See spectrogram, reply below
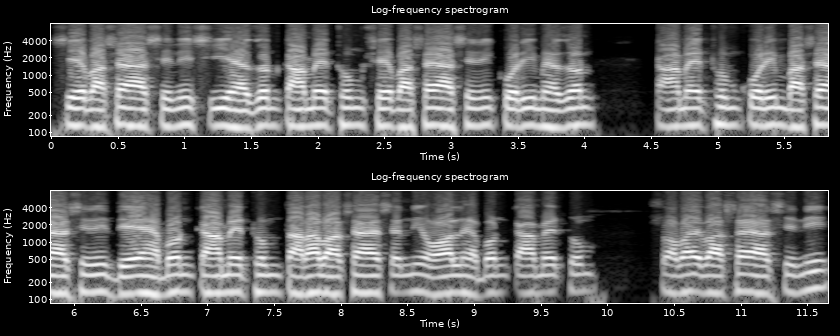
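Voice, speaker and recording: Man, Bengali speaker, English drill teacher, slow sentence-by-sentence reading, clear smooth voice. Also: medium pitch, monotone, fairly bright tone, no room sound. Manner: reads English sentences very slowly, then translates each. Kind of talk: spoken English drill lesson.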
